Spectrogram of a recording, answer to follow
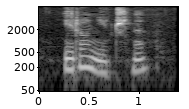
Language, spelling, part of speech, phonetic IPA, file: Polish, ironiczny, adjective, [ˌirɔ̃ˈɲit͡ʃnɨ], LL-Q809 (pol)-ironiczny.wav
